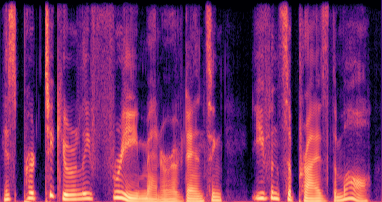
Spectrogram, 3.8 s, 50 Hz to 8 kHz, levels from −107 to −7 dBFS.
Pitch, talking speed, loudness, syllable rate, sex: 150 Hz, 155 wpm, -20 LUFS, 5.5 syllables/s, male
